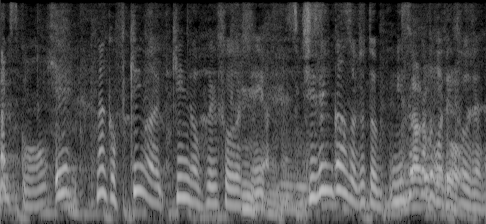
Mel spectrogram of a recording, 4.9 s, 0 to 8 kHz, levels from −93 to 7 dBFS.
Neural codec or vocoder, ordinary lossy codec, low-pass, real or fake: codec, 16 kHz, 8 kbps, FreqCodec, smaller model; none; none; fake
